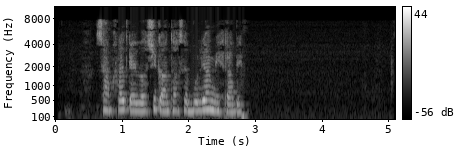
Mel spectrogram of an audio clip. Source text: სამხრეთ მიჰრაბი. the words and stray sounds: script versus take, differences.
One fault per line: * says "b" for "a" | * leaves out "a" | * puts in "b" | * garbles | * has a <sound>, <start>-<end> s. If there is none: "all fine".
* puts in "კედელში განთავსებულია"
